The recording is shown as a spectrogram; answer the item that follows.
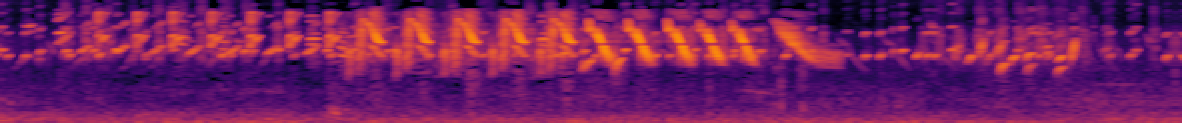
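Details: European goldfinch song meant to stimulate other goldfinches to sing: fast liquid twittering, then a loud burst of rapid descending slurred notes around the middle, followed by a drawn-out nasal note and softer chatter.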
